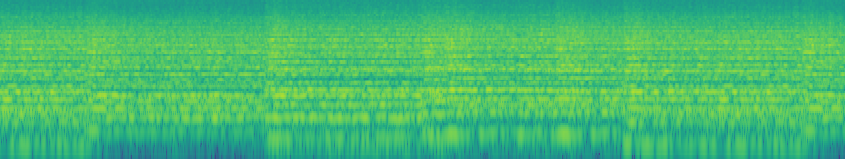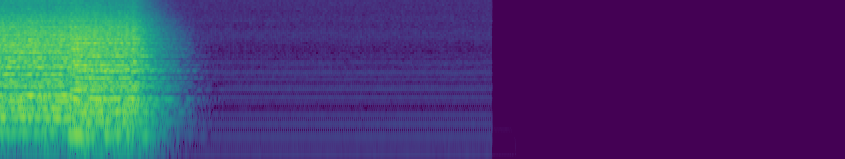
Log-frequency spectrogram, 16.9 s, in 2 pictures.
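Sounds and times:
dry tremolo string arpeggio: 0.0 - 10.1.

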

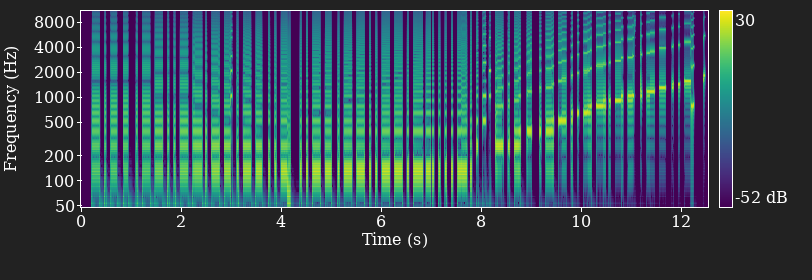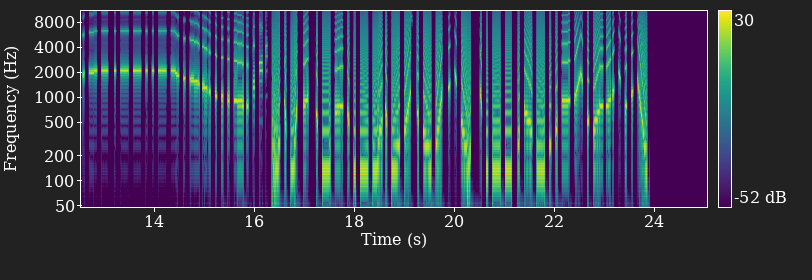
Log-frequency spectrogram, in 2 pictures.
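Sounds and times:
Korg EA-1 synthesizer oscillator sync modulation: 0.2 - 13.0, 14.4 - 23.9.

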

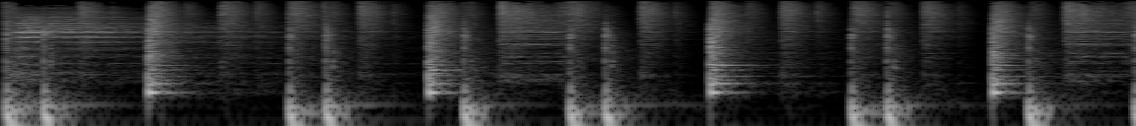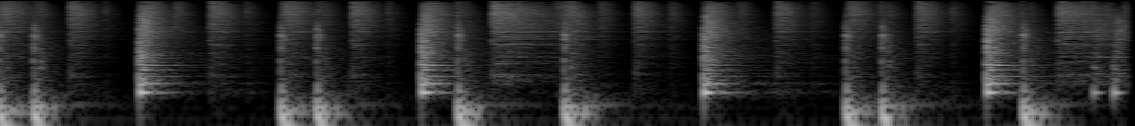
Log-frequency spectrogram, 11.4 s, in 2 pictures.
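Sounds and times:
drums: 0.0 - 11.3.

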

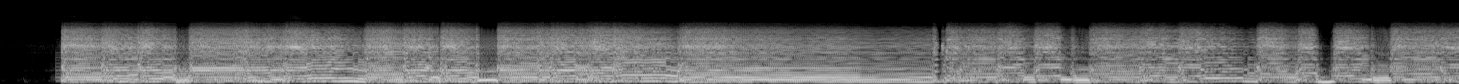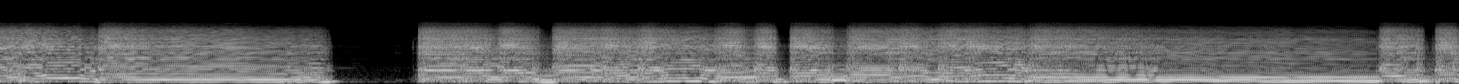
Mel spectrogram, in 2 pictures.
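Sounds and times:
electric guitar through a V30 cabinet: 0.0 - 29.1.

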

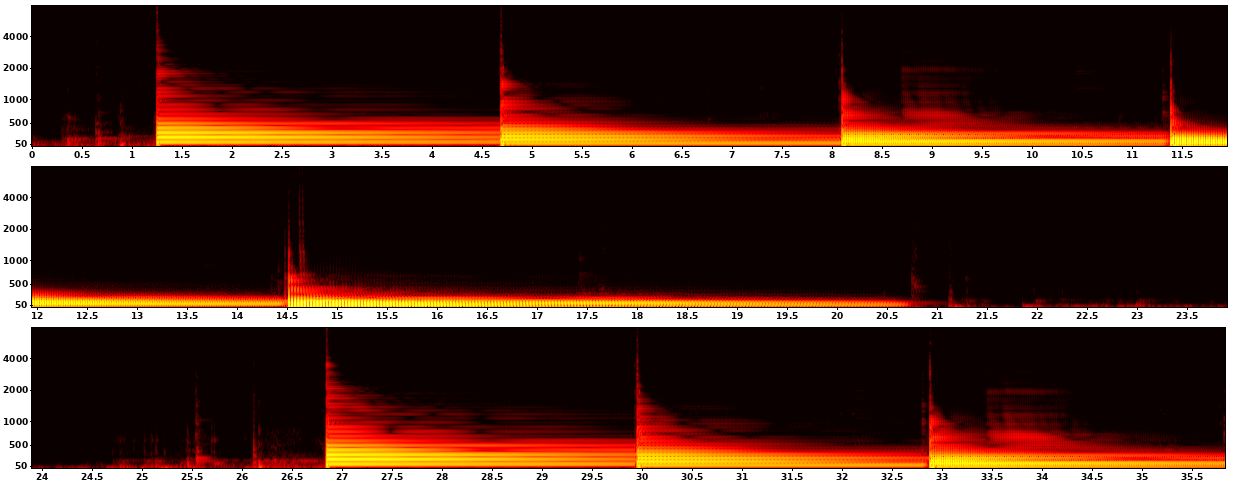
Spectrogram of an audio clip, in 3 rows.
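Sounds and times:
electric bass through Phil Jones EQ mid control: 1.2 - 20.8, 26.8 - 35.8.

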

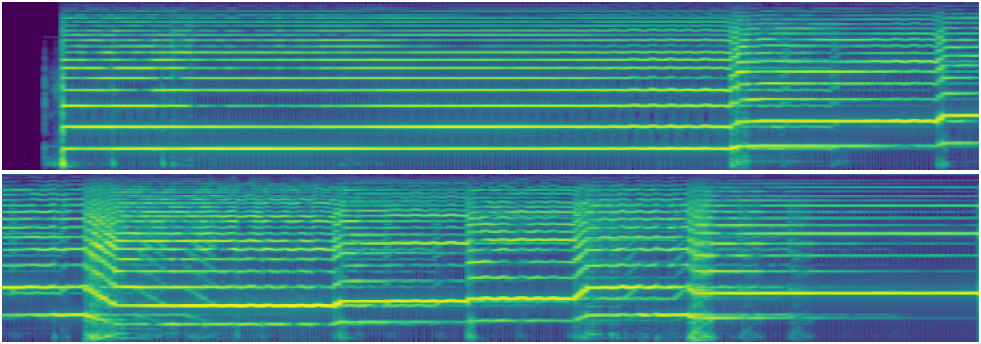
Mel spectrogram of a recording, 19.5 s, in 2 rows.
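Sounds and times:
Cort MBM 2H high gain guitar with Sustainiac: 0.4 - 19.5.

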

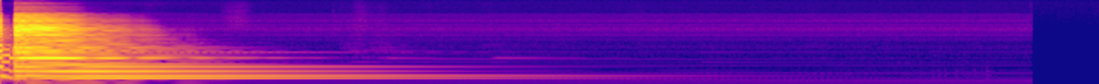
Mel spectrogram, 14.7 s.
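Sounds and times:
Hagstrom Ultra Max electric guitar bridge pickup: 0.0 - 7.6.

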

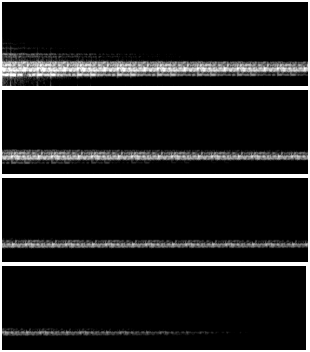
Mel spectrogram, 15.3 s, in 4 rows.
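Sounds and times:
synthesizer: 0.0 - 7.4.

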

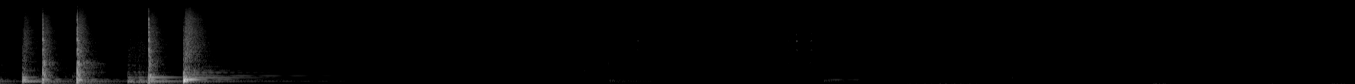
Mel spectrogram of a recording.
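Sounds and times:
Tama LMB1465 drum tuned low: 0.0 - 2.3.

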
